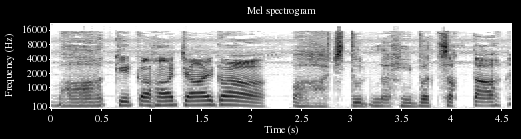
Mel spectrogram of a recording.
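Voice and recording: A cartoonish character voice goes at a very slow pace with fairly even intonation. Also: woman, low pitch for a woman.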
